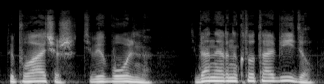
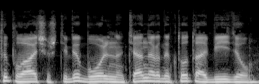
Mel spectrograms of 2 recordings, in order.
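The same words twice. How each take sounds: First: It is said warmly, with sympathy. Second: It is said flatly, without feeling. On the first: The listener truly shares the child's feelings. The speaker calls it right. "важно это сказать с чувством, с каким-то, с интонацией, с сочувствием" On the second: The words are recited by rote without real care. The speaker calls it wrong. "технически заученные фразы"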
